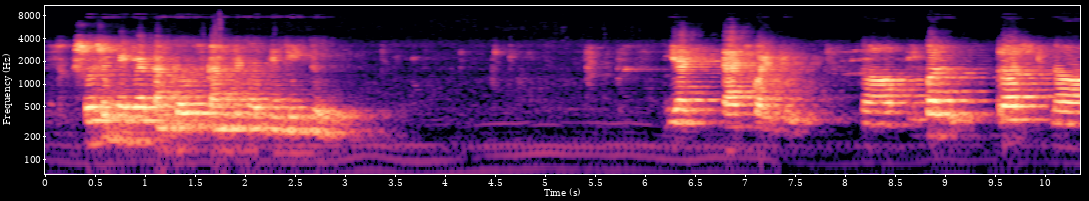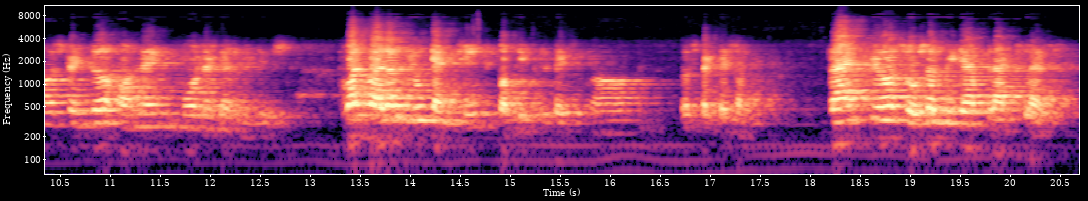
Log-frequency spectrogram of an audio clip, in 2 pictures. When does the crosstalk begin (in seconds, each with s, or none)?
none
